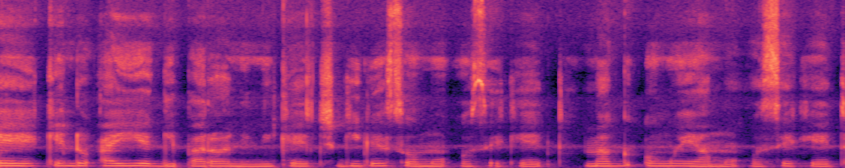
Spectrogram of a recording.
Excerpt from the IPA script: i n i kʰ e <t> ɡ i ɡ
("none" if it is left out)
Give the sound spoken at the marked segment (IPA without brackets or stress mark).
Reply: t͡ʃ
